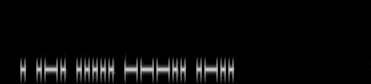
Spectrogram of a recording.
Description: Morse code, heard as a keyed tone, about 30 wpm, 700 Hz. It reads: ER58L
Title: Code Groups - 5 Letter:Numbers - 30wpm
